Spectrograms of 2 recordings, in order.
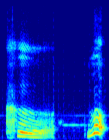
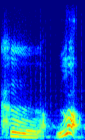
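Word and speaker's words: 可乐: And this and the pronunciation just like we say bird, and also just like we say her, and this pronunciation is 可乐 Coca-Cola.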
